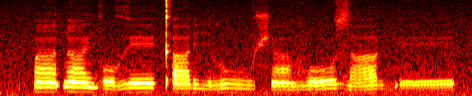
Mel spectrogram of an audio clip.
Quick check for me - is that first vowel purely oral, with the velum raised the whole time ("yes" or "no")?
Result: no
